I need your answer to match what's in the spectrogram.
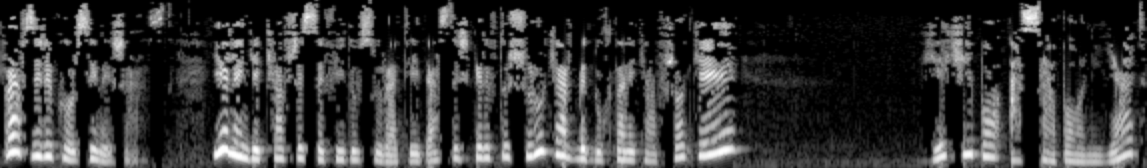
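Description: A middle-aged woman telling a children's story, slow and expressive, speaking affectionately to the kids. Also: on the low side, slightly rough.

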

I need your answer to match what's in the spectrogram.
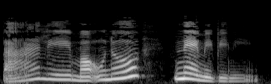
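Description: A woman's voice: mid-range voice, sing-song, a little mellow, dull audio, pitched above the performer's own voice. A woman voicing a kind mother who patiently explains things to children in a story. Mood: gentle teaching. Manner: patient, explaining, asking questions.

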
